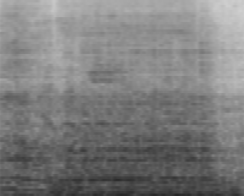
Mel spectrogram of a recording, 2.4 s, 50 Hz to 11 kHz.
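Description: A modified Yamaha RX 100 two-stroke motorcycle rides through a narrow alley in Nepal, its engine giving a loud, steady low rumble with a buzzing drone throughout and no pauses.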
